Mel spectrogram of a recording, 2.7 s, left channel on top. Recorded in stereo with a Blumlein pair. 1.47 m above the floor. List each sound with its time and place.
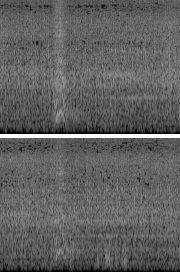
0.8 s keys jangling: 20° left, 2.5 m; by 2.7 s 10° left, 3.5 m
